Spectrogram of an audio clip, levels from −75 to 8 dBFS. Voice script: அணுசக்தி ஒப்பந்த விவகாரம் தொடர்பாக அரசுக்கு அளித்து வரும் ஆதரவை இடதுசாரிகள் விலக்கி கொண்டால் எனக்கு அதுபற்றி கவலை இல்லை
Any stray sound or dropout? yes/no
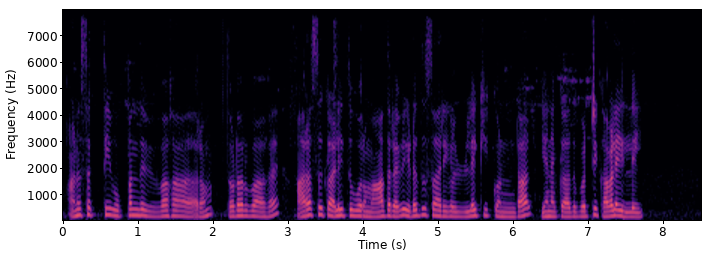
no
